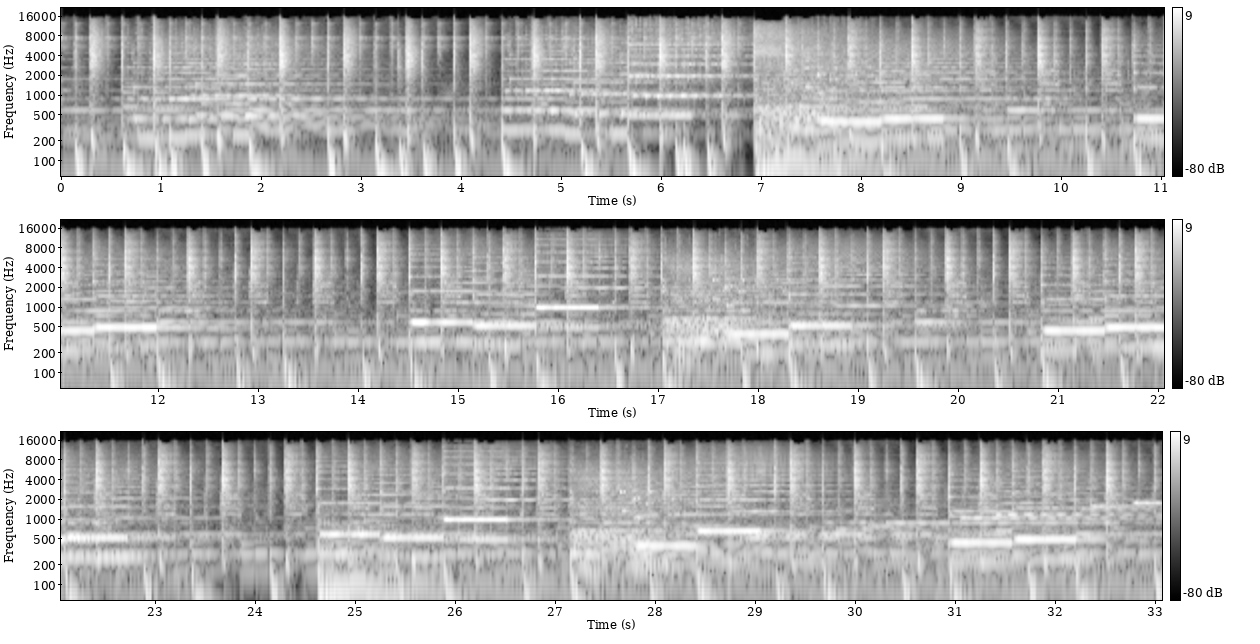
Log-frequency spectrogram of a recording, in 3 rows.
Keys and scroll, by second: 2.2 Delete, 3.2 Delete, 18.0 Escape.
